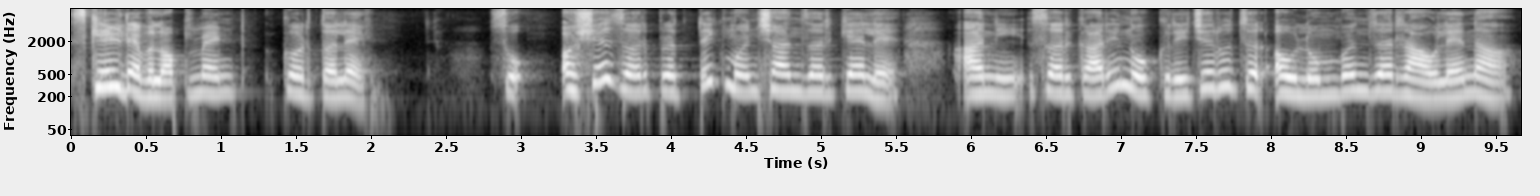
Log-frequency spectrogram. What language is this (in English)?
Konkani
